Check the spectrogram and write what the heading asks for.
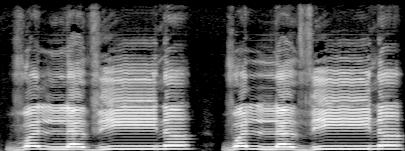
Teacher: اب زی کو 2 سیکنڈ کے لیے کھینچیں گے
